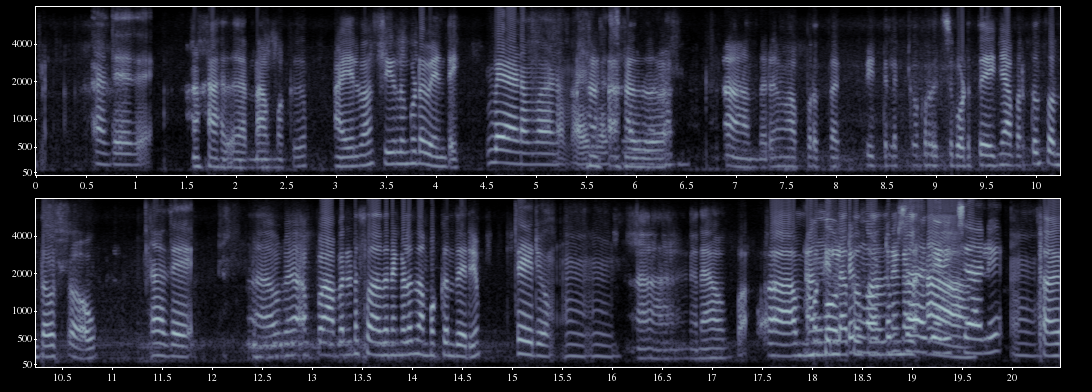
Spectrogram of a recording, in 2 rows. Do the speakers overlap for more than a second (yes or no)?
yes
